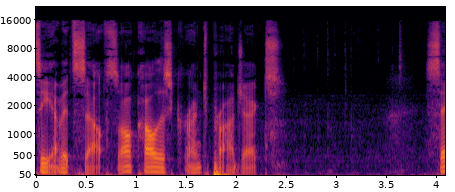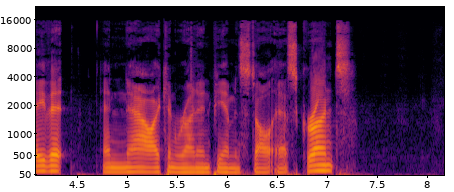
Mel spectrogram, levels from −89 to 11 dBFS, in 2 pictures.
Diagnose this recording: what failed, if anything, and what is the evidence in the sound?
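Nothing in this recording points to a failure at any stage of the chain. The sound holds steady throughout, with no event to mark as evidence of a fault.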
